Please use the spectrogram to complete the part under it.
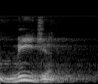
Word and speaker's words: Meegian: Her first name is spelled M-E-E-G-I-A-N, pronounced Meejan. Her last name is G-O-S-S-A-R-D.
